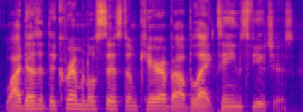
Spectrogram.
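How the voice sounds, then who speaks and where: A man's voice: medium pitch, steady tone, fairly quick, fairly bright tone, clear, resonant tone. A man co-hosting a podcast in casual conversation, rambling with lots of fillers and restarts. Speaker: podcast co-host.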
